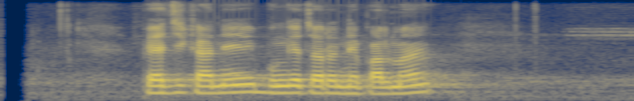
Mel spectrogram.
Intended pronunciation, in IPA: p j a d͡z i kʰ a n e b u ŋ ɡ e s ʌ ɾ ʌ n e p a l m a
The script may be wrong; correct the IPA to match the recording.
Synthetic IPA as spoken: p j a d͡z i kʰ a n e b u ŋ ɡ e t͡s ʌ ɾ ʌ n e p a l m a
